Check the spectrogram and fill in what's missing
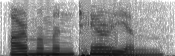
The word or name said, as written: armamentarium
